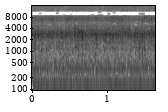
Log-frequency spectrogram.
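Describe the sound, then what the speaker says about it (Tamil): Onions fry in a pan for semiya upma, giving a steady, close, hissing sizzle that holds at an even level throughout. "வெங்காயம் போட்டு கொஞ்சம் நல்லா வறுத்துக்கணும்."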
